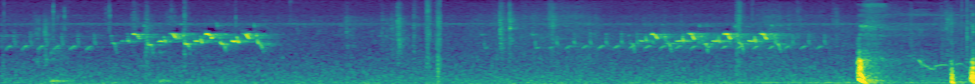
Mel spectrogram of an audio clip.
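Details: A wild Carolina wren singing outdoors: two rolling bursts of rapid, repeated ringing phrases about five seconds apart, over a soft outdoor hiss and a couple of bumps near the end.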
